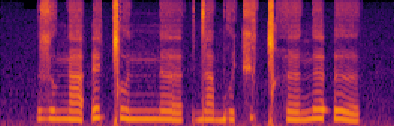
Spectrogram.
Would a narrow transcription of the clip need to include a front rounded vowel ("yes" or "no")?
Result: no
